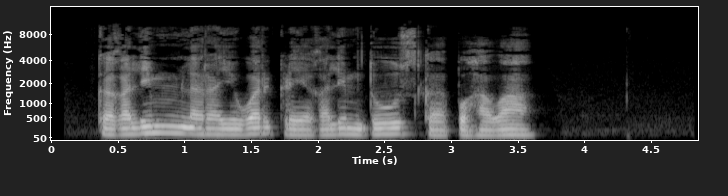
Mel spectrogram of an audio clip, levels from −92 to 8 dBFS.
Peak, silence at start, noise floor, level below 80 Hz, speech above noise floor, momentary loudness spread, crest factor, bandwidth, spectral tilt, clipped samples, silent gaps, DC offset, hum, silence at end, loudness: -4 dBFS; 0.35 s; -70 dBFS; -54 dBFS; 48 dB; 5 LU; 18 dB; 9.8 kHz; -7 dB/octave; under 0.1%; none; under 0.1%; none; 1.25 s; -23 LUFS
